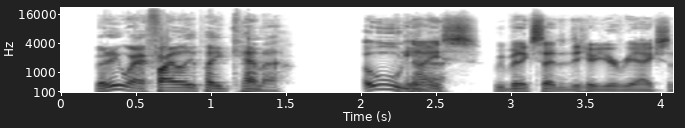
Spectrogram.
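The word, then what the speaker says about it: Kena: anyway i finally played kenna oh nice we've been excited to hear your reaction to this i should say kana or kenna because different characters say it different ways for some reason don't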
